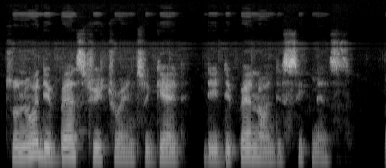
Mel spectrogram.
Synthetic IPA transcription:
tunodəbɛstɹit͡ʃɹɛ̃ntʰuɡɛt̚ | dedipɛ̃ndɔ̃ndəsik̚nɛs

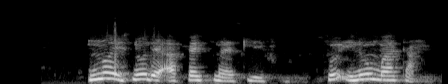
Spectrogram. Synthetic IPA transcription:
nɔisnodeʔafɛk̚tmajslip | soʔinomata

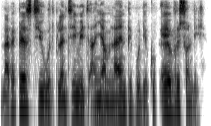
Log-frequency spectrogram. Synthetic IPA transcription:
napepɛstʰuwidplɛ̃ntʰimitã̰njãmnãjnpipɔldekukɛvɾisɔ̃ndḛ

